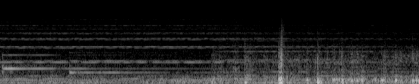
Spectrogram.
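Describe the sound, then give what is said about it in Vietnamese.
Thunder rumbles in a storm beneath a steady tonal hum, with a sharp crack and a few rolling bursts in the second half. “Tiếng sấm rền vang, từng ánh chớp lóe lên sáng trưng cả bầu trời”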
